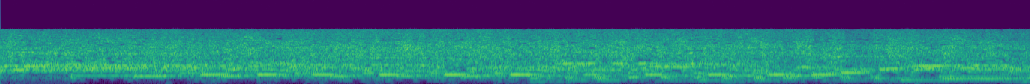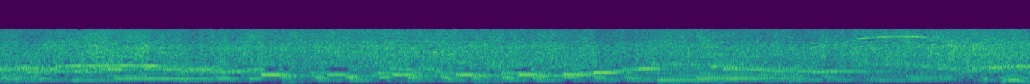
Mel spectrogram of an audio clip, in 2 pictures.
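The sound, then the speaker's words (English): Chopin's Minute Waltz plays as theme music, a rapid, continuous piano melody of quick running notes that holds a steady level through the stretch. “as the Minute Waltz fades away”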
